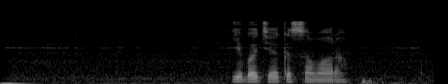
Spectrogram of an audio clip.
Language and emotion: Russian, neutral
